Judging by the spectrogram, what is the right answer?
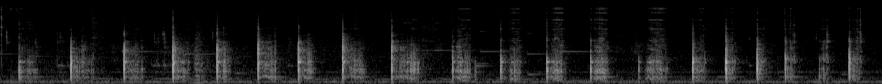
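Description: Metal utensil scraping diced raw onion across a wooden cutting board into a bowl, in repeated strokes about twice a second.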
